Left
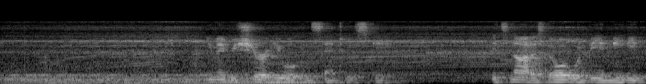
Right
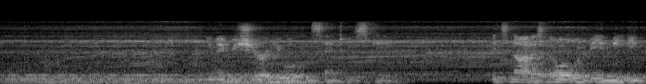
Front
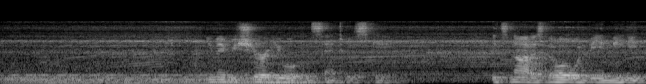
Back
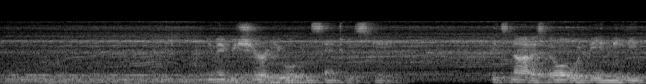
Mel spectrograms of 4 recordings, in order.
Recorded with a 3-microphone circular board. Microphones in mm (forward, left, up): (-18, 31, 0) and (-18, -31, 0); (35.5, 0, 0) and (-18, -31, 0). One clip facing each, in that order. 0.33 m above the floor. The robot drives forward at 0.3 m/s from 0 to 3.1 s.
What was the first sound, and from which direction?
A man speaking, 160° left.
